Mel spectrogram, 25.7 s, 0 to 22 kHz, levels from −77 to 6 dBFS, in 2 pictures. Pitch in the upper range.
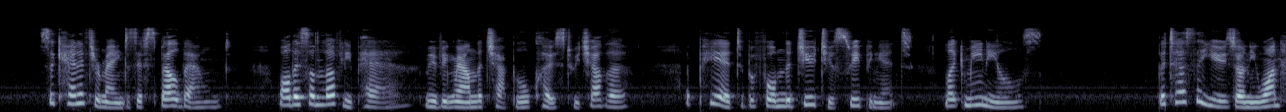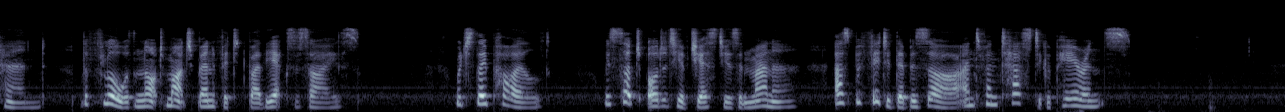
Yes: high, 210 Hz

